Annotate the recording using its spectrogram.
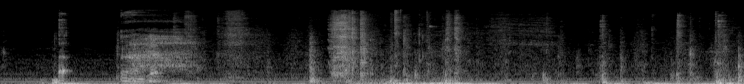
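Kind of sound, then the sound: household object, chair being moved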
